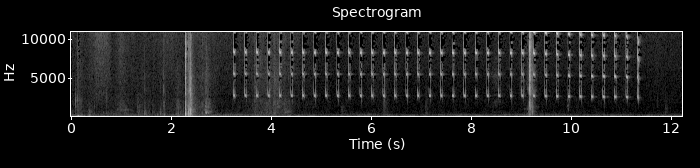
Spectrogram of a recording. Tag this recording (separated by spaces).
Asus DC-adaptor broken laptop malfunction malfunctioning old power-adaptor power-source power-supply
